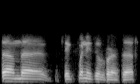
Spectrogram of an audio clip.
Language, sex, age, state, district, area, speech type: Tamil, male, 18-30, Tamil Nadu, Sivaganga, rural, conversation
